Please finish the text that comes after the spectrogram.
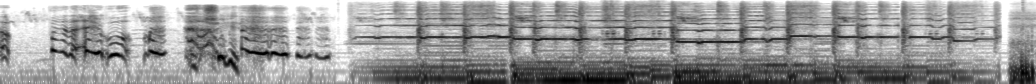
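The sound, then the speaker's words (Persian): A girl cries and whimpers in wavering sobs for about three seconds in a radio drama, before steady music abruptly takes over and fills the rest. “تو خو گریه میکنی، چی گپ است؟”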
